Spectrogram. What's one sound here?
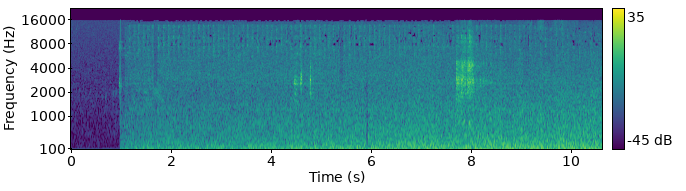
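Strong wind roars steadily, growing louder.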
